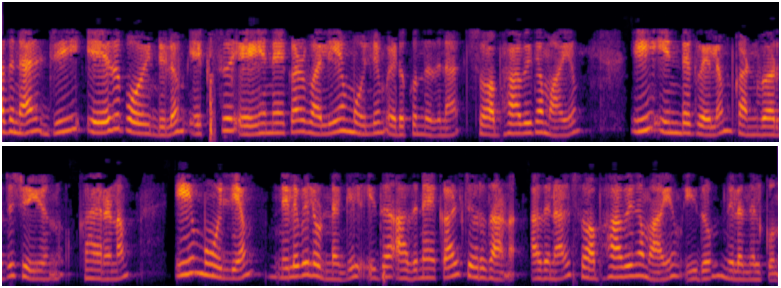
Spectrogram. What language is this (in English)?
Malayalam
